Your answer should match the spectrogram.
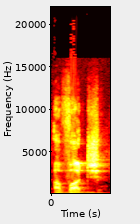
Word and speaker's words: Avage: Jag måste bara det är svårt att säga, men det heter Avaj när man uttalar Avaj!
